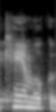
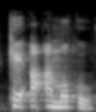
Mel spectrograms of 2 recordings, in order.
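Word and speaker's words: Keʻeaumoku: of So it was Keaauamoku, but it's not that bad, but it's like every syllable has to be pronounced. Even like you can't say Keaamoku, it's Keaauamoku. So everything is so uh cut up, right?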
